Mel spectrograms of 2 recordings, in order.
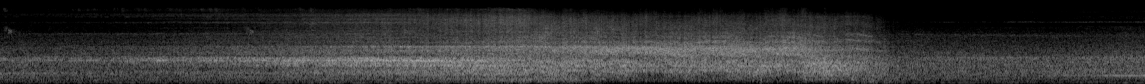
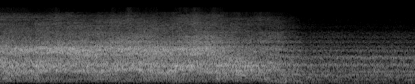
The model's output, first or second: second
